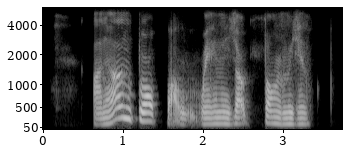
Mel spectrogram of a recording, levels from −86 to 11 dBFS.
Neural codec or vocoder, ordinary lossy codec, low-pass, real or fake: autoencoder, 22.05 kHz, a latent of 192 numbers a frame, VITS, trained on one speaker; Opus, 32 kbps; 5.4 kHz; fake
